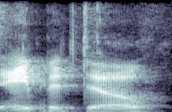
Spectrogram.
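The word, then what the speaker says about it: 8BitDo: he uses an 8-bit what is 8-bit doe or 8-bit do I think it's 8-bit doe okay this is technically how it's said and he uses turbo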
